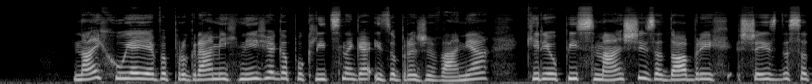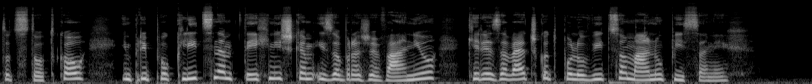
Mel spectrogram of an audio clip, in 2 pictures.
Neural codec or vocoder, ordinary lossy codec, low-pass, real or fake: none; none; 19.8 kHz; real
